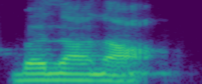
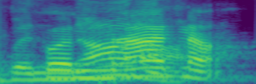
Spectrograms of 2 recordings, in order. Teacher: So the second syllable is said with a louder pitch, a little more elongation of the word, and it might be a bit higher tone. That is how the stress is given.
